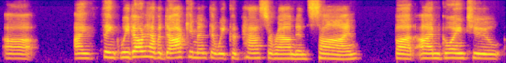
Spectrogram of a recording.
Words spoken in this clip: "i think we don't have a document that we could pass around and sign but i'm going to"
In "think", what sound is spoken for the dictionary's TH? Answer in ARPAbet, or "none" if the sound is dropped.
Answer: TH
